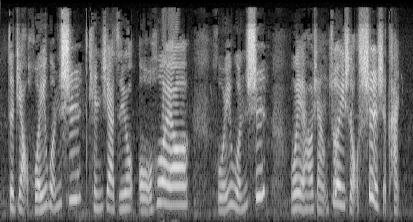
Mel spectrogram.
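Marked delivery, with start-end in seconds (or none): none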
